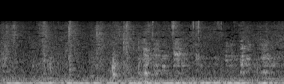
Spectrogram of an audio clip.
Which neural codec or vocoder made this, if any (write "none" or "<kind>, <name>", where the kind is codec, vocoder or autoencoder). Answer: none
